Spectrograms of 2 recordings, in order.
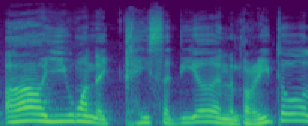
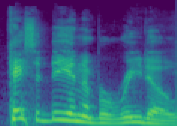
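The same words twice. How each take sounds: First: Showy Spanish pronunciation, higher pitched; imitated Spanish-accented order taker; mock Spanish accent. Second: Quesadilla and burrito in English sounds, no rolled r; anglicized "quesadilla" and "burrito", firmly corrective; plain American pronunciation. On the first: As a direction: repeat the order back in an overdone Spanish accent. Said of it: "And they'll go". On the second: Shown as a demonstration. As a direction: insist on unaccented "quesadilla" and "burrito". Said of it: "I'm not trying to enunciate".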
